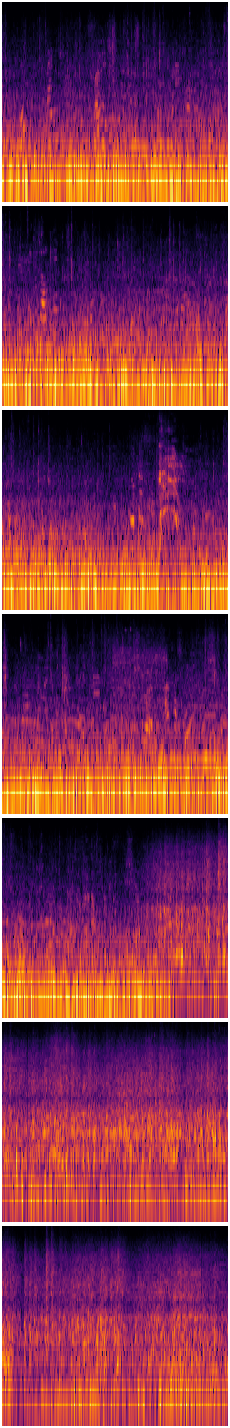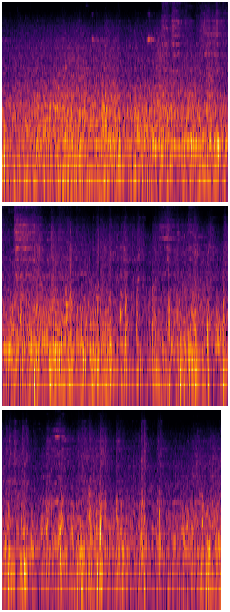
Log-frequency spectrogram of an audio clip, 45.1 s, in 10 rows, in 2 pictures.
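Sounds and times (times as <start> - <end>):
train rolling rumble: 0.0 - 45.0.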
